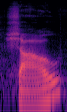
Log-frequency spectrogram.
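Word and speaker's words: 勺: spoon you can see the character spoon is pronounced as Xiao Xiao number three knife you can see the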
